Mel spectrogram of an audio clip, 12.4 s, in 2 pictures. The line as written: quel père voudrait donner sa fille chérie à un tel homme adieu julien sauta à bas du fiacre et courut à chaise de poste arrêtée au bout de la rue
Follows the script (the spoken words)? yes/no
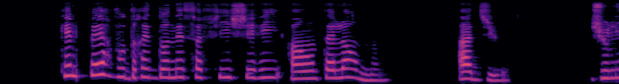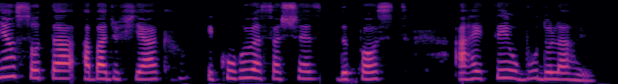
no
